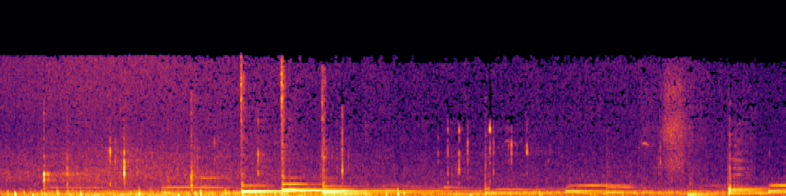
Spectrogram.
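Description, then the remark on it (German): Small white plastic beads rattle and patter continuously on loudspeakers pointing at the ceiling in an art installation, where earthworms moving in a terrarium above set the volume; a dense clatter with scattered sharp ticks over low droning electronic tones that shift in pitch. “Die Lautsprecher zeigen zur Decke und sind mit kleinen weißen Plastikkügelchen bedeckt.”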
